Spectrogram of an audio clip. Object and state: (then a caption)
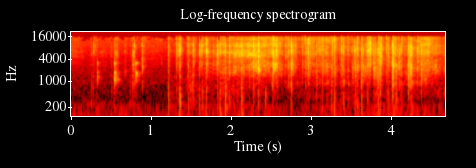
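Paper book page. Long nails tap, scratch and trace across the paper pages of an open photography book spread. Quiet, dry, crinkly scratching runs throughout, broken by sharp, bright little taps that die away almost at once.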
